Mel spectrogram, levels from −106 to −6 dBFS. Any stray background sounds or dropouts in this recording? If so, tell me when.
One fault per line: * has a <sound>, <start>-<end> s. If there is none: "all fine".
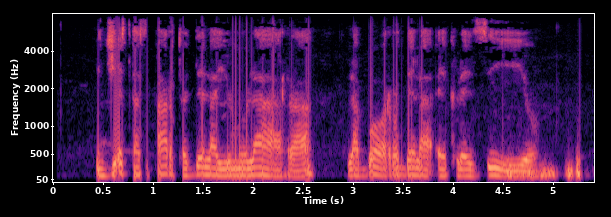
all fine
